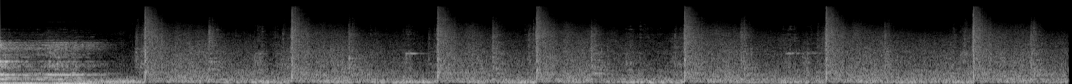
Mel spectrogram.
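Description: A ship's deck gun firing single shots in a slow, steady series, about seven reports roughly a second and a half apart, each with a short ringing tail over steady wind and sea noise.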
